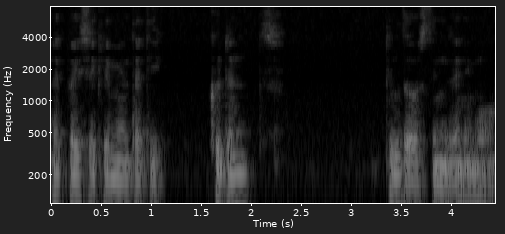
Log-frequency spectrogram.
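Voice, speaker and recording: A man's very deep, low, somewhat breathy voice in a dark, mellow tone, flat and monotone at a fairly slow pace. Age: 40s. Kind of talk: casual talk to camera. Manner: hesitant, rambling.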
